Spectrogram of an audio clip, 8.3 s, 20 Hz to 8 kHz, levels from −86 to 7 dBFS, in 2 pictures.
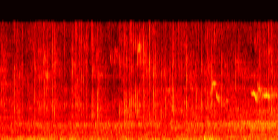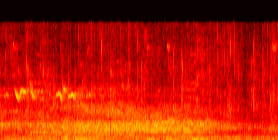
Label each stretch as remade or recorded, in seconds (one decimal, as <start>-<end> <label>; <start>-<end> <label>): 0.0-4.2 remade; 4.2-5.2 recorded; 5.2-8.3 remade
